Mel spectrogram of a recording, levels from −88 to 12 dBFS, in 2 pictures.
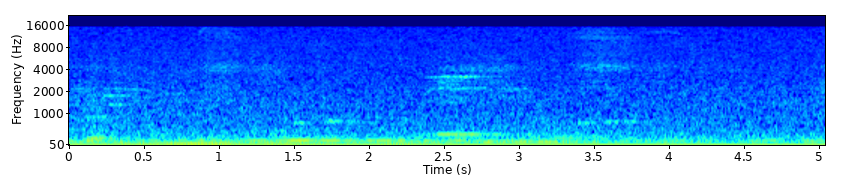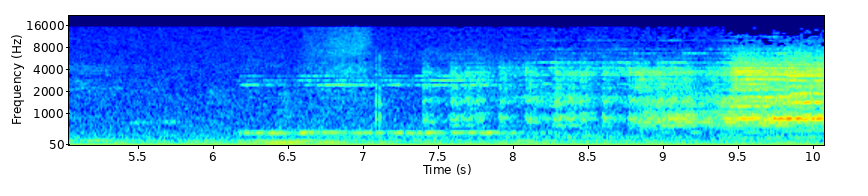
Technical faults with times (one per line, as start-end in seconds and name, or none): none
